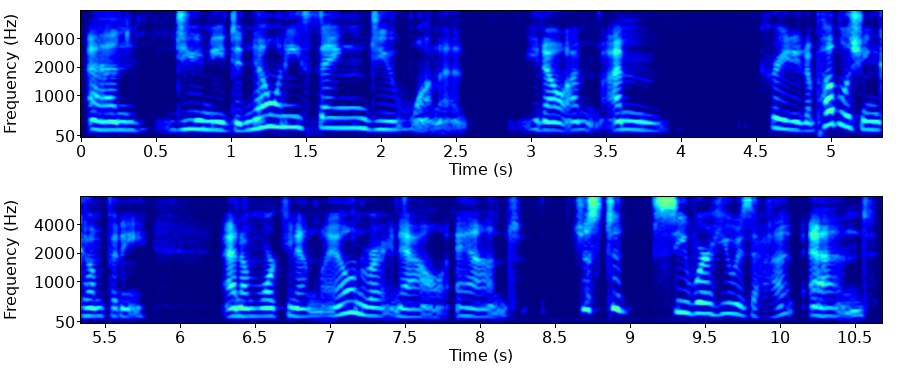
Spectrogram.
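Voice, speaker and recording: Woman getting interviewed, chatty and casual, mid pitch, lots of vocal fry. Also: moderate pace, mellow, dry recording. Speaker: interview guest, author and publisher. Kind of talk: casual conversational interview answers.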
